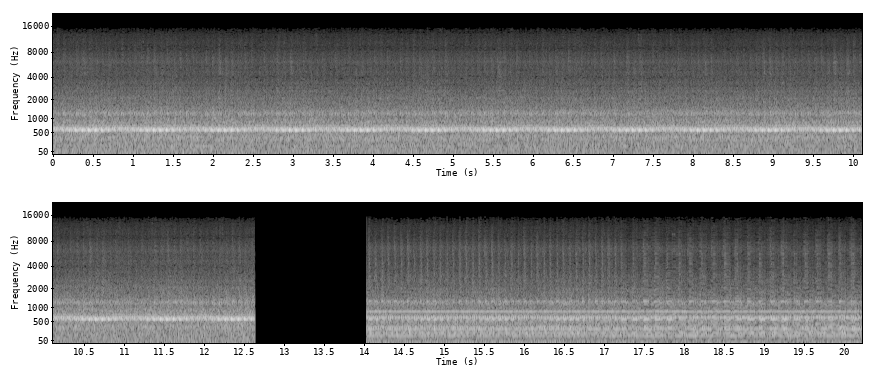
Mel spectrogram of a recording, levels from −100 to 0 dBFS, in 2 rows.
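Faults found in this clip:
Playback stall, 12.63–14.03 s: sound cuts out mid-flow, about 1.4 s of silence, then resumes. Likely player-side underrun or blocked audio thread; output starved of data until the buffer refilled.

Time-stretched section, 17.20 s to end: pace drops abruptly to roughly 0.56x while pitch holds. Likely pitch-preserving stretch in processing, padding duration by repeating short overlapping segments.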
